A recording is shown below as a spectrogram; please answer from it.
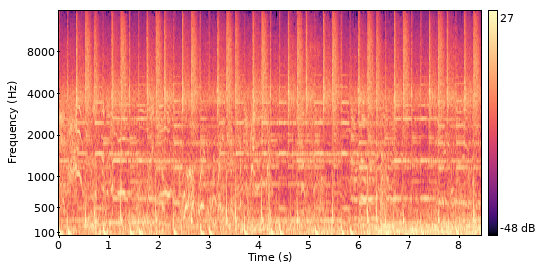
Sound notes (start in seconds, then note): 0.7 yelling; 2.4 music drowns out other sounds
